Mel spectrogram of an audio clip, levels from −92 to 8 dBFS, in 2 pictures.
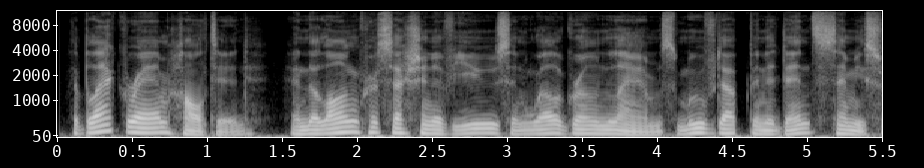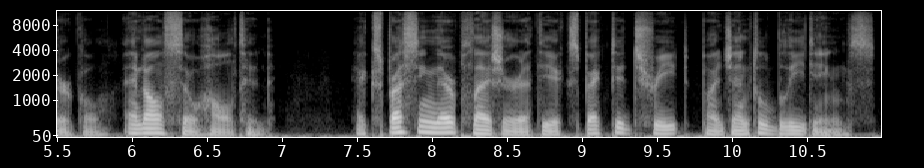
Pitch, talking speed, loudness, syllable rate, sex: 100 Hz, 180 wpm, -18 LUFS, 5.1 syllables/s, male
